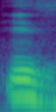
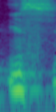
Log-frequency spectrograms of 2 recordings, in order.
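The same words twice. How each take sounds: First: "Is" ending in voiced z, "iz"; correct "is". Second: "is" with a hissed s ending, "iss"; mispronounced "is", final s unvoiced by mistake; incorrect "is". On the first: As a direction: say "Is" with z in place of s. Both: Shown as a demonstration. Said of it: "அது is இல்ல".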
